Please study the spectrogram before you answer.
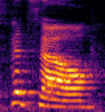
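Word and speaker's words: pizzelle: Is it pronounced pizzale or pel? It's pel.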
